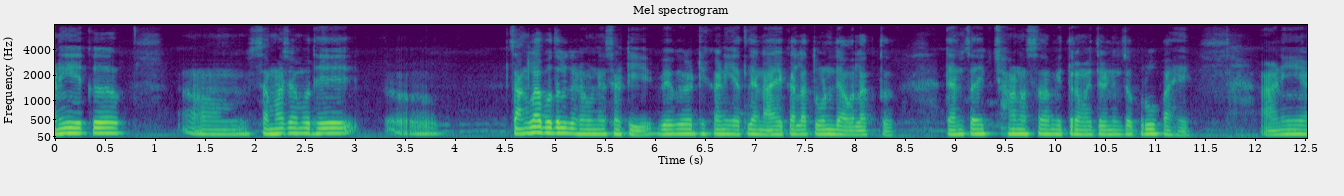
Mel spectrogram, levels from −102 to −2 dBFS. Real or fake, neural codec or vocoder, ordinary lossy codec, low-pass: fake; codec, 16 kHz, 16 kbps, FreqCodec, smaller model; none; none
